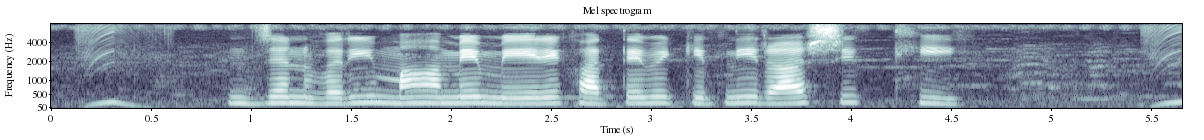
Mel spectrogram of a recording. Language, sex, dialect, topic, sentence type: Hindi, female, Kanauji Braj Bhasha, banking, question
